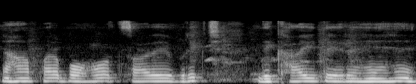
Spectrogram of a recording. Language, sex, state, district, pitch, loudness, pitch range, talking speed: Hindi, male, Jharkhand, Deoghar, 145 Hz, -15 LUFS, 140-150 Hz, 130 wpm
